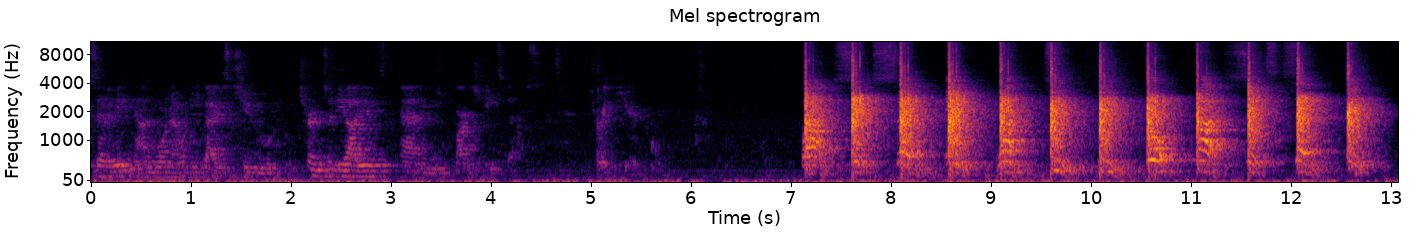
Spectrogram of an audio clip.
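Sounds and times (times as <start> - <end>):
hand claps: 7.2 - 13.0.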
